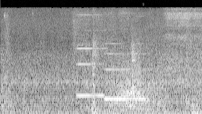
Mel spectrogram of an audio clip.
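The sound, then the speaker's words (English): A London Underground Northern Line train bound for Morden rumbles steadily with a loud, dense low-frequency roar, while sustained metallic tones from the wheels or motor whine and squeal above it, with no voices present. “This is a Northern Line train terminating at Morden.”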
